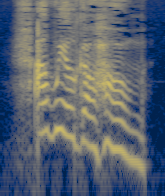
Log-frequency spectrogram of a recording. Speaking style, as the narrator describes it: she cried

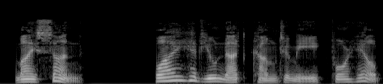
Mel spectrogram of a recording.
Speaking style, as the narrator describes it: a very old cleric came unsteadily forward to say, in a weak voice

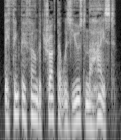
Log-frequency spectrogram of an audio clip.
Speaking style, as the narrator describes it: she said, her voice filled with urgency

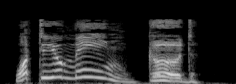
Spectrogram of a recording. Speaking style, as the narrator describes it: Terrier bellowed at her

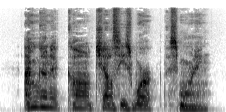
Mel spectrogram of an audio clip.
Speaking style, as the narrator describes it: Cage said

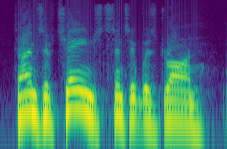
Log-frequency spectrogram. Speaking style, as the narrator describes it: Lambert said, his tone sharpened

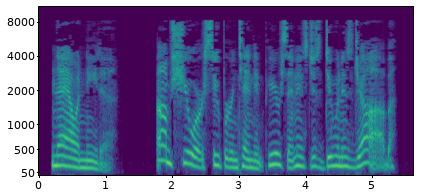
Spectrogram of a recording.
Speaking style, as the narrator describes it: Edward said in his drawling Ted voice, which managed to be pleasant and theatrical

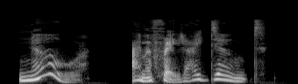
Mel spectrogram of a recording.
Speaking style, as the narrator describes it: I said, as calmly as possible

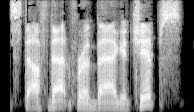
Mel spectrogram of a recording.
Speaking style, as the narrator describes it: Jason said, laughing

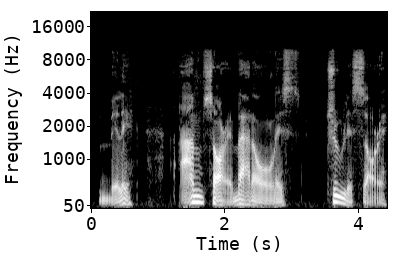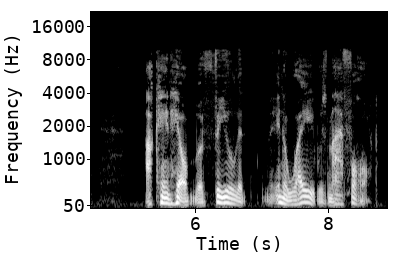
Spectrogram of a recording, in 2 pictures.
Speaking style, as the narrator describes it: In a low voice that quivered as he talked, he said

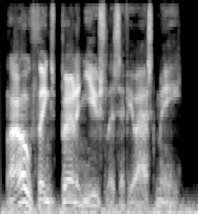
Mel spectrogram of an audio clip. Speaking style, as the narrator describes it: the first growled

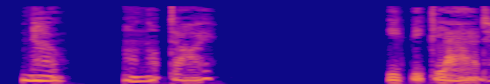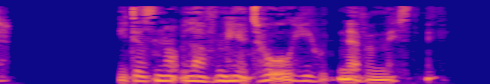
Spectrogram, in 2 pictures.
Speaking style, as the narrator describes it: her murmur

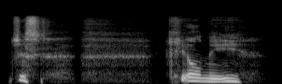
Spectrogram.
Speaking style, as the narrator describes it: he pleaded

